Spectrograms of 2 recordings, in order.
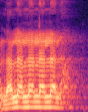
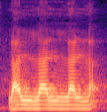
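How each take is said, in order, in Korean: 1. 음절을 빠른 속도로 말합니다. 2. 음절을 느린 속도로 말합니다. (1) "빨라집니다" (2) "아닙니다"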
